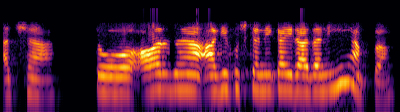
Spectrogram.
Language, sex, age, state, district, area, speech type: Hindi, female, 45-60, Uttar Pradesh, Sitapur, rural, conversation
